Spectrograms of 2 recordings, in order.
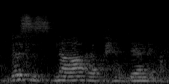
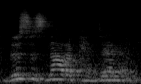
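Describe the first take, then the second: No difference in how they are said.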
